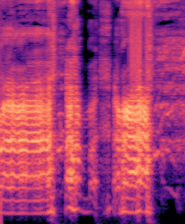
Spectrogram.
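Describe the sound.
A person imitates a goat with two loud, quavering bleats, the second longer and strained, each a wavering nasal cry with a brief gap between them.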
